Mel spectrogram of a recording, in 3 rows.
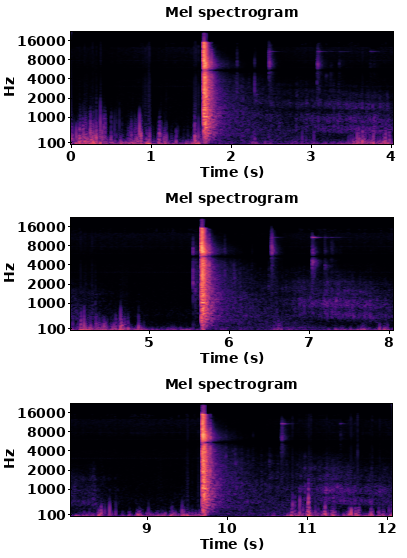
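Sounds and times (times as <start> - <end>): pistol shots: 1.6 - 2.6, 5.6 - 7.2, 9.7 - 10.8.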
